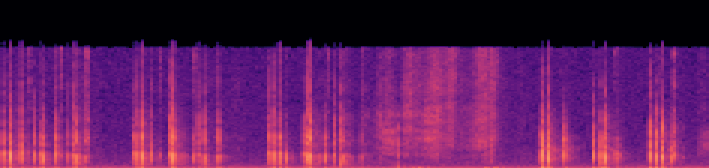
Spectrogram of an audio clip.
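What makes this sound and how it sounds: Long nails tap and scratch the textured back of a cream plastic/silicone phone case, likely with a phone inside. Quick clusters of dry, crisp clicks and brief scratchy bursts come in irregular bursts over a faint steady low hum, each tap dying away almost instantly.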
